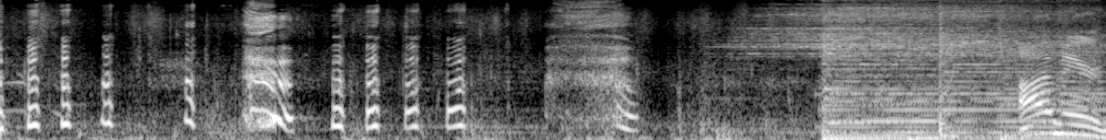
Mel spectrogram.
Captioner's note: laughs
